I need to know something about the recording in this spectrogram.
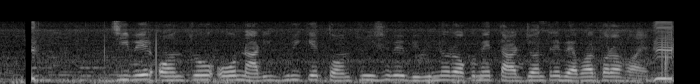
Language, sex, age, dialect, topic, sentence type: Bengali, male, 41-45, Standard Colloquial, agriculture, statement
